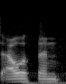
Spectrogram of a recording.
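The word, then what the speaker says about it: Alocén: Obviously, you can hear me talking with the Theo when we're saying Alethon's name. It sounds like I'm talking with a lisp, I know, but that's how they say it over there in Spain.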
